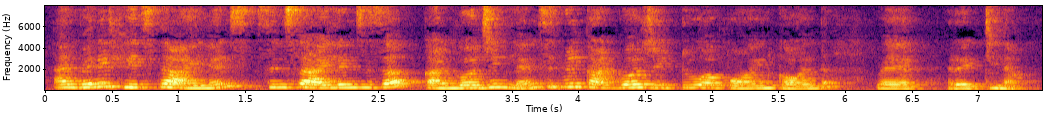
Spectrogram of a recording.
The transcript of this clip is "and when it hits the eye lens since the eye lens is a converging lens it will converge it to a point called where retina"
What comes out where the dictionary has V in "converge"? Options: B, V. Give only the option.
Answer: V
